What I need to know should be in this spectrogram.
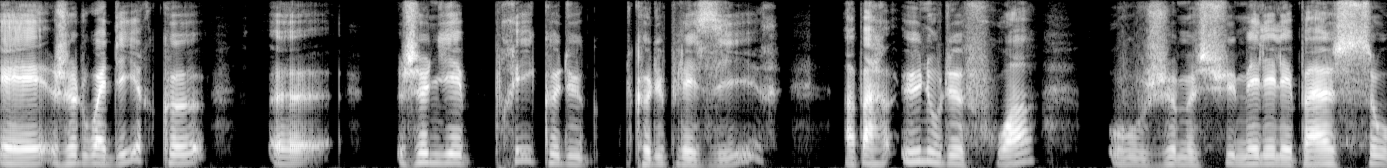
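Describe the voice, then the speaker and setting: Very slow delivery with long, frequent pauses and ordinary pitch variation. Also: man, medium pitch for a man. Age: 80s+. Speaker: retired diplomat and volunteer audiobook reader. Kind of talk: interview. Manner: hesitant, with fillers.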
